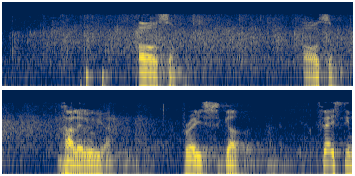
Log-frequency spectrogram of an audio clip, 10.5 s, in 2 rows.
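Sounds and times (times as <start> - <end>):
audience applause: 0.0 - 7.6
speech: 2.0 - 2.7, 4.5 - 5.2, 6.1 - 7.0, 8.0 - 9.0, 10.1 - 10.5.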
